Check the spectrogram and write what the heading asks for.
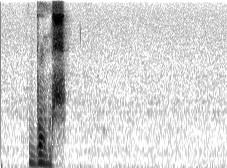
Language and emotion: Russian, angry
